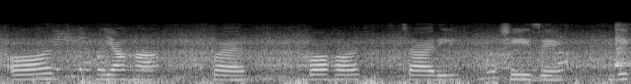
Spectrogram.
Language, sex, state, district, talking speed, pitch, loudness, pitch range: Hindi, female, Chandigarh, Chandigarh, 65 wpm, 225 Hz, -15 LUFS, 215-230 Hz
